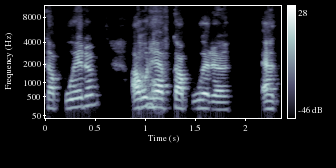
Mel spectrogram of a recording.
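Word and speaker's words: capoeira: I've done this afro Brazilian martial art called Capa I would have Capa at The Retreat as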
